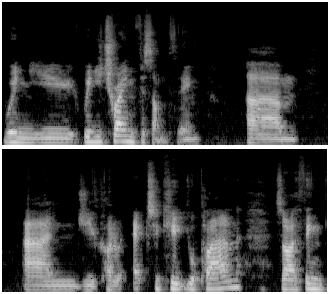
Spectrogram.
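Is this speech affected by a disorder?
Yes: stammer; long hidden even from wife and kids, became quite unwell with it last year; speaking on podcast with stammer, says speaking here has taken a lot; has always fought to be able to speak; here repeated words, prolonged sounds.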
